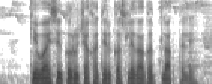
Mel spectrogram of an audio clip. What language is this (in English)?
Marathi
